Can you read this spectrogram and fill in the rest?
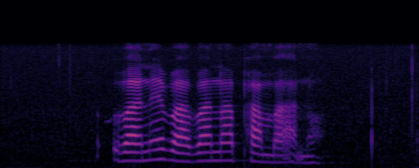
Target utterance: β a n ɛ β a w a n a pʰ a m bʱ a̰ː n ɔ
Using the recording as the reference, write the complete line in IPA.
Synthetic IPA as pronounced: β a n ɛ β a β a n a pʰ a m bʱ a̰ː n ɔ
